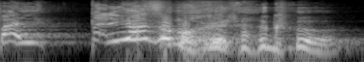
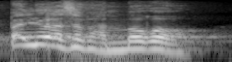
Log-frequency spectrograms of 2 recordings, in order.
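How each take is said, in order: First: It is said in an angrier voice. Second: It is said in a calmer voice.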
